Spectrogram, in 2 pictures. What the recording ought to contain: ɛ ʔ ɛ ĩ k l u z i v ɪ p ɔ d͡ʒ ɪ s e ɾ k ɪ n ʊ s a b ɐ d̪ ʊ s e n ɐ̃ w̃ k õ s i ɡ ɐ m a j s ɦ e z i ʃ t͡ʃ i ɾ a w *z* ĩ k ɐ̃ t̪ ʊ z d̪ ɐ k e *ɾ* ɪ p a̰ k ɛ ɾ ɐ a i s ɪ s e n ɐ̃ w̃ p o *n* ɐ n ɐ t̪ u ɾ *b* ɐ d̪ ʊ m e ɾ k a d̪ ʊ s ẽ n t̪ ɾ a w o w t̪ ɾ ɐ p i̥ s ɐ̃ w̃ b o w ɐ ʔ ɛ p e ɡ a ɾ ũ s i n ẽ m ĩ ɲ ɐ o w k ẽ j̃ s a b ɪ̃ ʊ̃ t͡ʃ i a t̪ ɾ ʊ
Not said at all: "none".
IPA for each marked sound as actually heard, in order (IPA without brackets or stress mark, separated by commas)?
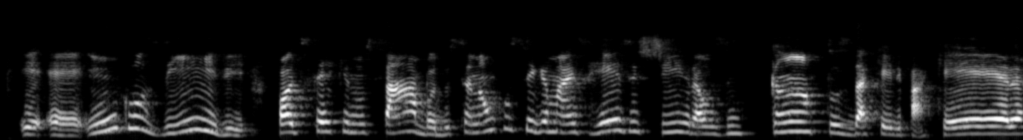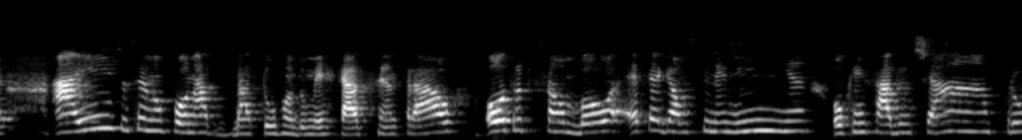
z, l, n, m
